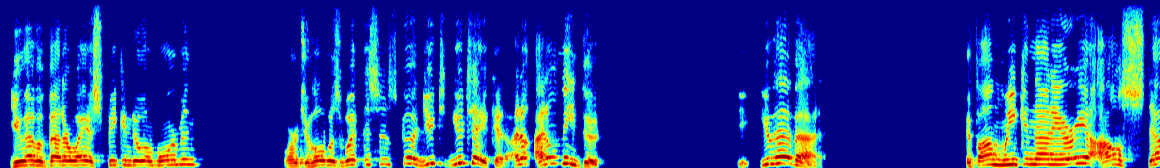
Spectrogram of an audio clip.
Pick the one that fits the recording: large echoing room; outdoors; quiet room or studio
large echoing room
